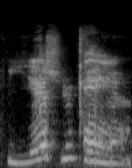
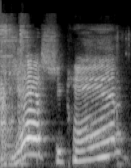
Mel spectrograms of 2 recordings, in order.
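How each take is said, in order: First: Soft, understated YES, YOU CAN; quiet aside. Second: YES, YOU CAN higher, rising at the end; rising emphasis. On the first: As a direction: say YES, YOU CAN softly, almost to yourself. First take, answers herself softly. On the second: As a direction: lift CAN up high for emphasis. Repeats it louder with rising tune. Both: Real, not acted.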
